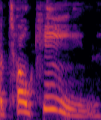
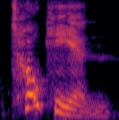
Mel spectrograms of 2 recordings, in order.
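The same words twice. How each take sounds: First: Tolkien said in two syllables, toh-KEEN; pronunciation variant. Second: Tolkien said in three syllables, TOH-kee-en; pronunciation variant. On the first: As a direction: end Tolkien on one long "keen". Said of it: "Tolkien or". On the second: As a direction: end Tolkien on "kee-en", two separate vowels. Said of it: "J R R Tolkien or". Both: Shown as a demonstration.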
